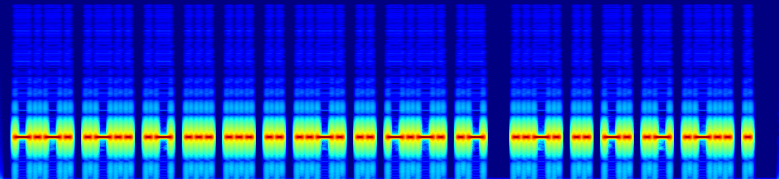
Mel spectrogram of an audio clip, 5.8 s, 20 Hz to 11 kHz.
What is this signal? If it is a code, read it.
Morse code, heard as a keyed tone, about 32 wpm, 800 Hz. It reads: CLASSIFICA FINALE
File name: ITALIEN texte clair 2 vitesse 30 mots minute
